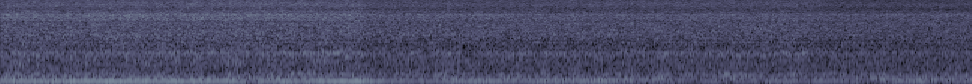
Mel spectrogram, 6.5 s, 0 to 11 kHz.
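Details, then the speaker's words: ILG Model 183 fan with new bearings, after a preload spring washer was added between the front end bell and the front bearing. It now runs with a smooth, even low hum; without the preload it rattled. "here is the 183 from before but this time i have installed a preload spring um between the front end belt and the front bearing and we will see what kind of improvement we've got"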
